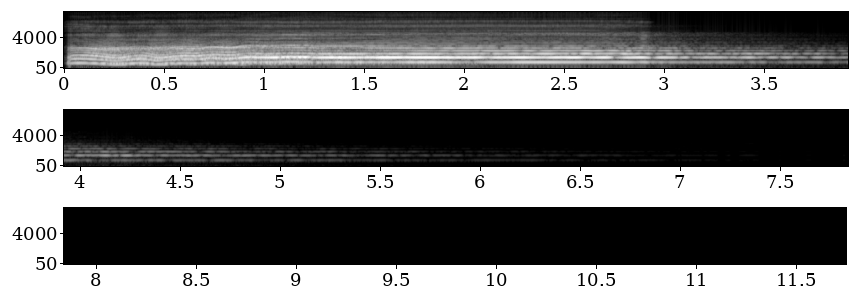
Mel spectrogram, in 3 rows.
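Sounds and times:
Carnatic female vocal alaps in Dorian: 0:00.0 - 0:03.8.

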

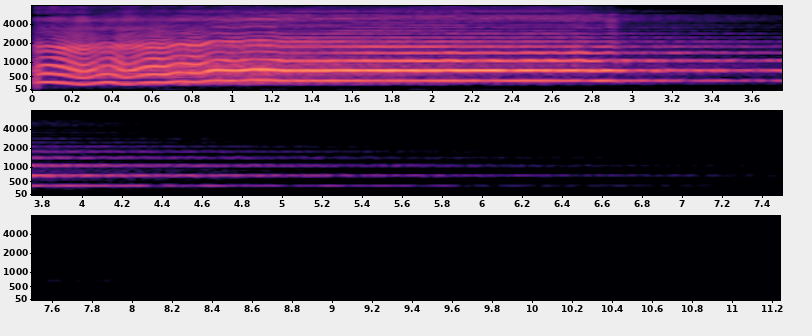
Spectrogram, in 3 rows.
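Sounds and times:
Carnatic female vocal alaps in Dorian mode: 0:00.0 - 0:04.8.

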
